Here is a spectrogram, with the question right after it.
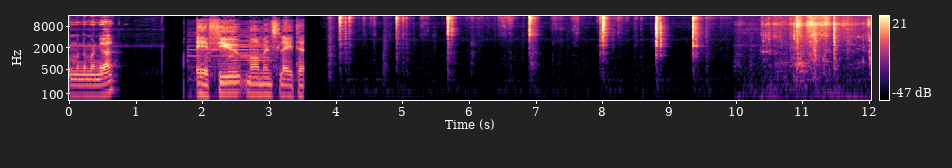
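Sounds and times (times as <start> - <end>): rustling: 10.0 - 12.0.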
